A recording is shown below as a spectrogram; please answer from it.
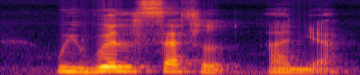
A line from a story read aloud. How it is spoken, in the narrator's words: tells me firmly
